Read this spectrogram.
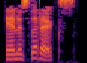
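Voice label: "anaesthetics", British English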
